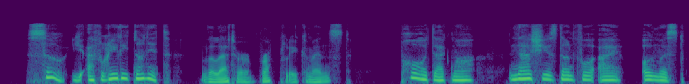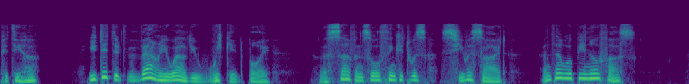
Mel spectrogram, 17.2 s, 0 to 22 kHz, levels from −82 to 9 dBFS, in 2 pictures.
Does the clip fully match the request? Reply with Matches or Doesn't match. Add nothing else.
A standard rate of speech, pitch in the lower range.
Matches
